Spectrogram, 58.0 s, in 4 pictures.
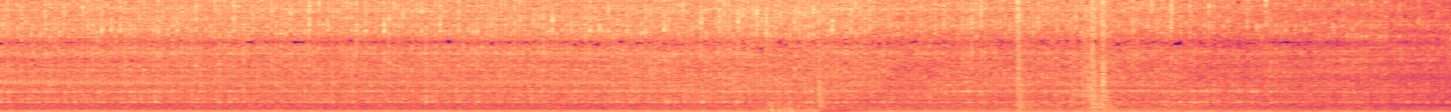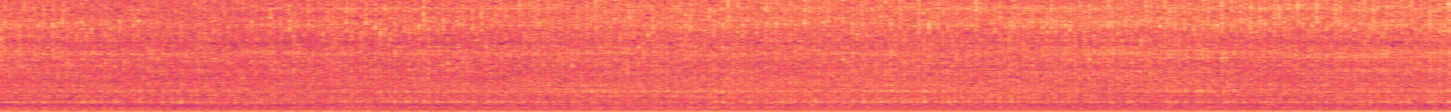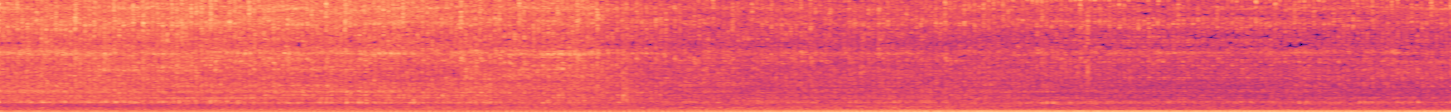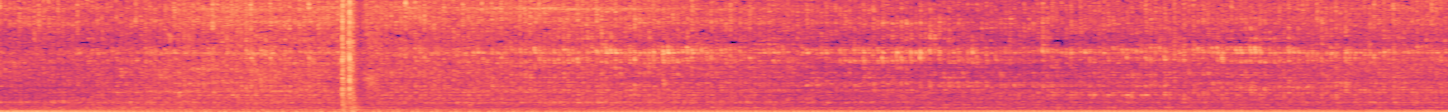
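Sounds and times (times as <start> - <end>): car engine idling: 0.0 - 58.0
brief engine bumps: 7.6 - 8.8, 9.6 - 12.2, 46.0 - 47.8.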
